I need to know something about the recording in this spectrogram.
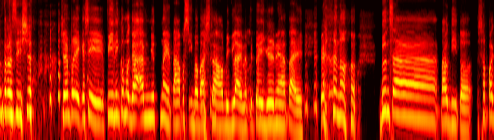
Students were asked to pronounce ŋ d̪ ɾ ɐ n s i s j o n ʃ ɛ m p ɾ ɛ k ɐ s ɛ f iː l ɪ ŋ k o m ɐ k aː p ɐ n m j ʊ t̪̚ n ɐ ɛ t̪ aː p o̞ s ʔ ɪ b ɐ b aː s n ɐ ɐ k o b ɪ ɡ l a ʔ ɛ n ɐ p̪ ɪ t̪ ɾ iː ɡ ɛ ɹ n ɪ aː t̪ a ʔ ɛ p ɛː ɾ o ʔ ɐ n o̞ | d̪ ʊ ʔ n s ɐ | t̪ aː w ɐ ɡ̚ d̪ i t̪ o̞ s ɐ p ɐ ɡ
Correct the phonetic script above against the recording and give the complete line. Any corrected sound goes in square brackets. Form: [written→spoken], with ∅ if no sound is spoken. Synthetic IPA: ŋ [d̪→t̪] ɾ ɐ n s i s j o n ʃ ɛ m p ɾ ɛ k ɐ s ɛ f iː l ɪ ŋ k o m ɐ [k→ɡ] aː [p→ʔ] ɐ n m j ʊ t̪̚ n ɐ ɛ t̪ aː p o̞ s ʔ ɪ b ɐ b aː s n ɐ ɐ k o b ɪ ɡ l a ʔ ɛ n ɐ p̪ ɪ t̪ ɾ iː ɡ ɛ ɹ n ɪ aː t̪ a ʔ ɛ p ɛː ɾ o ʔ ɐ n o̞ | d̪ ʊ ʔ n s ɐ | t̪ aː w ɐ ɡ̚ d̪ [i→iː] t̪ o̞ s ɐ p ɐ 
